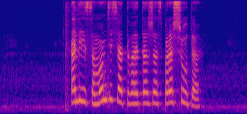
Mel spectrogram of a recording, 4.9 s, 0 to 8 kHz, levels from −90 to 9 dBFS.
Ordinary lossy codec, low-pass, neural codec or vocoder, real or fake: none; none; codec, 16 kHz, 8 kbps, FreqCodec, larger model; fake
